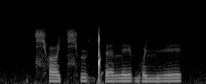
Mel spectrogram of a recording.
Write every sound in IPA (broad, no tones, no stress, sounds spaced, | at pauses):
t͡ɕʰ ʌ t͡ɕʰ ɯ ǃʼ ɛ l e ɡʷ e lʲ e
